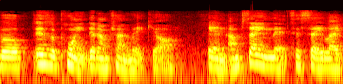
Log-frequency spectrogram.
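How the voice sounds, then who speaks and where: Noticeable background noise behind a woman's voice with ordinary pitch variation. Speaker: vlogger, stay-at-home mom. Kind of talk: casual vlog talk while cooking.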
